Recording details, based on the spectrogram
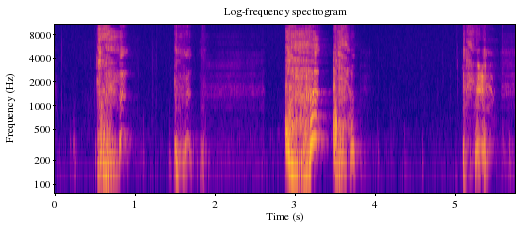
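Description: Five harsh, hoarse cough bursts in quick pairs with quiet between: a barking cough, typical of upper airway swelling.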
